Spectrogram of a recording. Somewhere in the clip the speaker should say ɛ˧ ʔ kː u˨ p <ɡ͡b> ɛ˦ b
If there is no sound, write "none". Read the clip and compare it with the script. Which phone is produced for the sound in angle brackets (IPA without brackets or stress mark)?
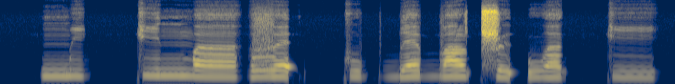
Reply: ɡ͡b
